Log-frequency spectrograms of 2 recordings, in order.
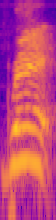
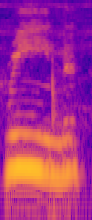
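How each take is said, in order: First: The vowel is a short 'eh' sound. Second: The vowel is a long 'ee' sound. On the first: The speaker calls it right. "no, it's Ren. It's R E N" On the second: The speaker calls it wrong. "It's clearly not Reen"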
